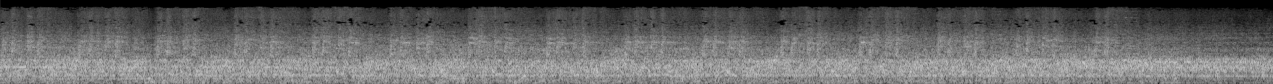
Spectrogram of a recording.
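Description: Passenger train coaches running past at speed, the wheels clattering over the rail joints in a steady clickety-clack.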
